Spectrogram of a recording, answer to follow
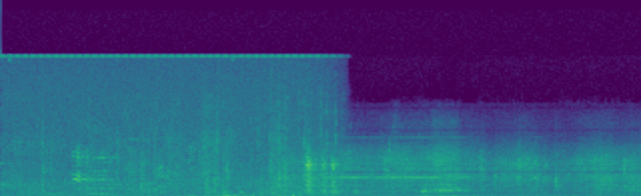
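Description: Outdoor city ambience: a low, steady traffic rumble with faint voices and a few short high chirps. The background changes about three seconds in.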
